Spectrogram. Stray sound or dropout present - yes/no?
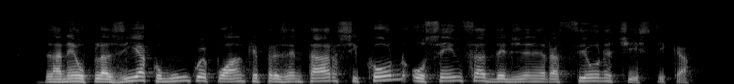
no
